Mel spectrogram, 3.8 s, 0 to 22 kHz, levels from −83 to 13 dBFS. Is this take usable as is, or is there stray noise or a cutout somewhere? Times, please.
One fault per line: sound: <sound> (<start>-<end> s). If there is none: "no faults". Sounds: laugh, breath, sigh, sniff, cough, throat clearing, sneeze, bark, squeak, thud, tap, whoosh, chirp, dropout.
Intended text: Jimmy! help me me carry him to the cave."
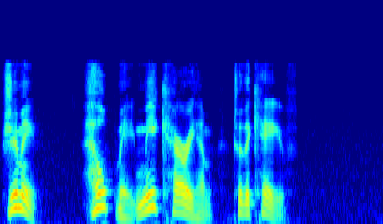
no faults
